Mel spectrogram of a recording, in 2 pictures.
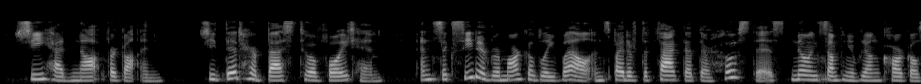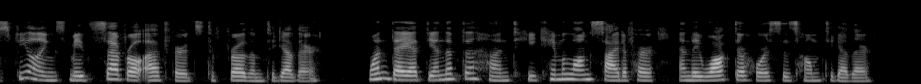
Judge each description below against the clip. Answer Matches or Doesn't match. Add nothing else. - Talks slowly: Doesn't match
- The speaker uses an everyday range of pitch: Matches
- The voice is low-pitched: Doesn't match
